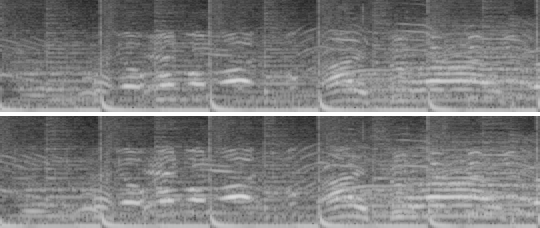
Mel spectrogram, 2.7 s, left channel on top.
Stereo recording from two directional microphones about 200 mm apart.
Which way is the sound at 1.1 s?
45° left (ahead or behind).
